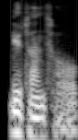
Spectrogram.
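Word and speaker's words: 有酸素: 유산소. 근데 조심을 해 줘야 되는게 이게 유가 장음이에요. 그래서 유산소 이렇게 또 발음해 주시면 되겠고요.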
